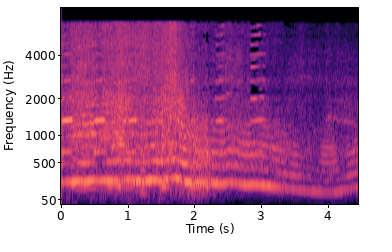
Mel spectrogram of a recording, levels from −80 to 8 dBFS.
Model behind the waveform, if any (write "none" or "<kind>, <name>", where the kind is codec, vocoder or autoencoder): none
